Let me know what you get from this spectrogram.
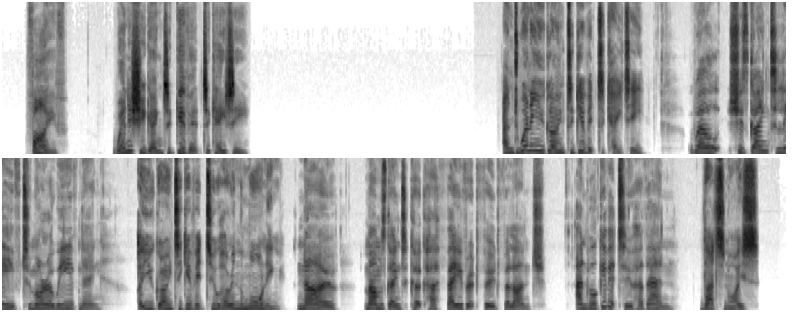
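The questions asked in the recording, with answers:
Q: When is she going to give it to Katie?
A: at lunch (tomorrow)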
